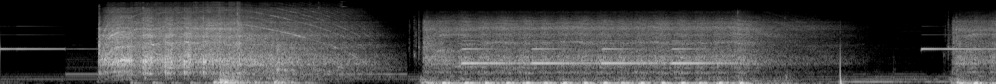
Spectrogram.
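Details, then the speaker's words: Mitsubishi Evo with a used engine on first start after priming oil pressure; long bursts of rhythmic starter cranking with pauses, nearly fires but won't catch; finally started after holding full throttle a few seconds. "hmm it wants to start it's just she's at concess i don't know why oh she almost went sometimes they just don't want to start"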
